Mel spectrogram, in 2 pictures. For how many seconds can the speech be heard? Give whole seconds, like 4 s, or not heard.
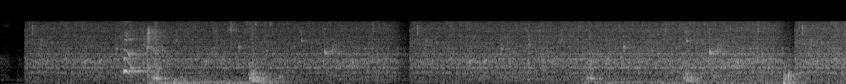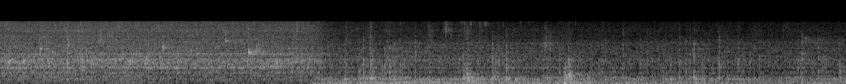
not heard.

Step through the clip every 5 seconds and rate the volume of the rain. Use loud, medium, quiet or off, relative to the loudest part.
medium, loud, loud, medium.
